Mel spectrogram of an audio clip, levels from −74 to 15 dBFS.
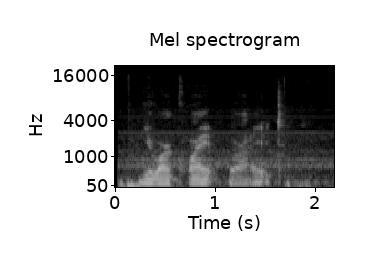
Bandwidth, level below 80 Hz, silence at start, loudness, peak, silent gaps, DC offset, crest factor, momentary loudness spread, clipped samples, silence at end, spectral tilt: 16 kHz; -36 dBFS; 0.05 s; -23 LUFS; -8 dBFS; none; under 0.1%; 16 dB; 12 LU; under 0.1%; 0 s; -7 dB/octave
